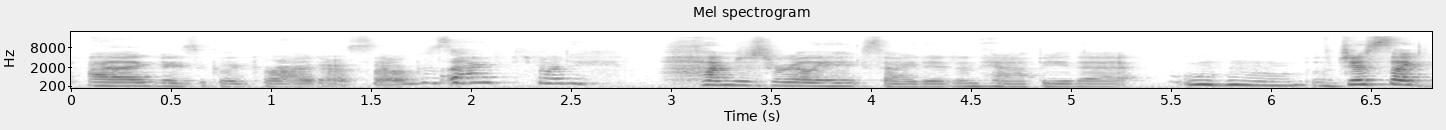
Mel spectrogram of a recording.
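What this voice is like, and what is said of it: Sick, weird-sounding voice that cracks. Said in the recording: “I've been kind of sick, so my voice sounds weird. So I might, like, crack sometimes.”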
